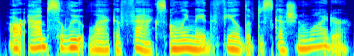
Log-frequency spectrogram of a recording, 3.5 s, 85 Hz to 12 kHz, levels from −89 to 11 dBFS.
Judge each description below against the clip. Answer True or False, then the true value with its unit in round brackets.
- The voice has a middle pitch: True (170 Hz)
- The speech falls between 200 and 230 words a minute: True (205 wpm)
